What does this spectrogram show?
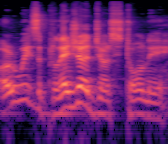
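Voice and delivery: fake accent somewhere between Irish and Scottish. A character greets judge tony, bad irish or scottish accent. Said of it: "That was a really bad um, accent".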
